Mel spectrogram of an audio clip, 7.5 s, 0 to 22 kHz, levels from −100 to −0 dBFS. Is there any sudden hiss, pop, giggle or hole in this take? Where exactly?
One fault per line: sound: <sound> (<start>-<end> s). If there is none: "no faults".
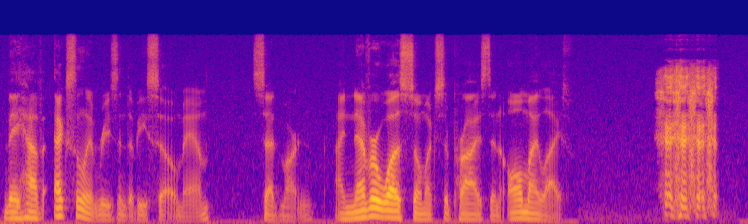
sound: laugh (6.5-7.2 s)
